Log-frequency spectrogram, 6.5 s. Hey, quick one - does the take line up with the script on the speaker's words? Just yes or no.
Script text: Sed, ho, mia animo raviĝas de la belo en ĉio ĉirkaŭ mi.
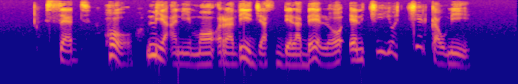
yes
